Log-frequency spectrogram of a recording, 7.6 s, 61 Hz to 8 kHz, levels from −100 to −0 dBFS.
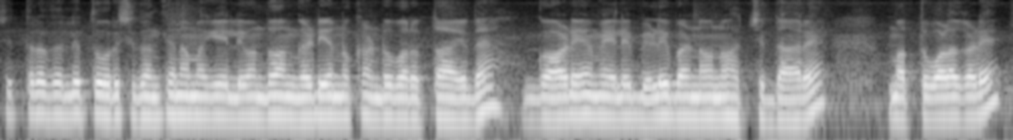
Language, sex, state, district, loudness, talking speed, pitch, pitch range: Kannada, male, Karnataka, Bidar, -14 LUFS, 125 wpm, 140 Hz, 135-145 Hz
